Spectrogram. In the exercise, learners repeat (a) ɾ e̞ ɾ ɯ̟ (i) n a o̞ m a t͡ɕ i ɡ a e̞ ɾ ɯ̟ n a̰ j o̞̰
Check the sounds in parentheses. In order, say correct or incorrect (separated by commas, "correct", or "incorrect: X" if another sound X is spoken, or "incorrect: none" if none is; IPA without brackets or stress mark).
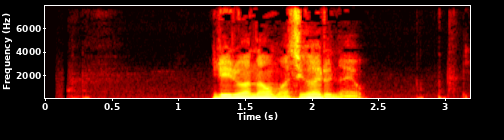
incorrect: i, incorrect: a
